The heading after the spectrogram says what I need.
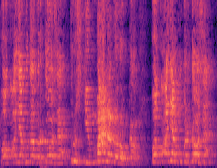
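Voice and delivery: hammered-up stubborn pleading, pitched high; insistent shout. Retold or imitated. Orang berdosa ngotot kepada Tuhan. (teriakan ngotot, nada tinggi)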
